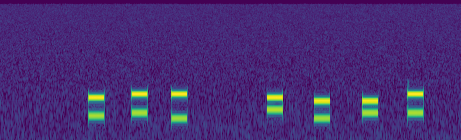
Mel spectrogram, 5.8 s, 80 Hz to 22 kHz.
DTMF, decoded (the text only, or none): 593 0179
